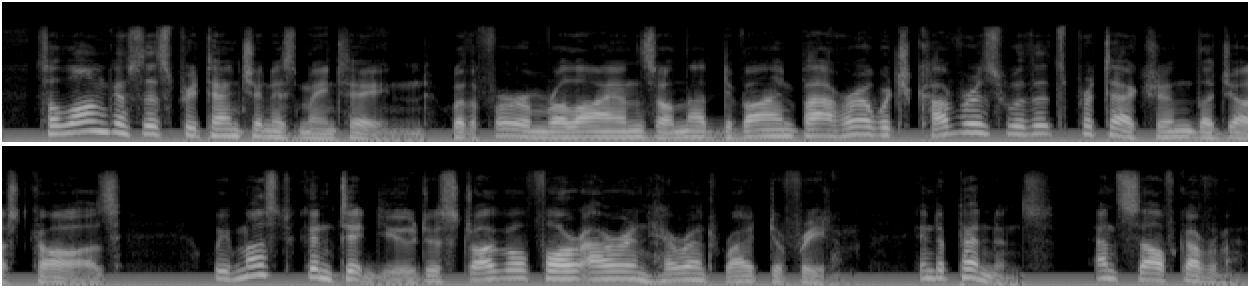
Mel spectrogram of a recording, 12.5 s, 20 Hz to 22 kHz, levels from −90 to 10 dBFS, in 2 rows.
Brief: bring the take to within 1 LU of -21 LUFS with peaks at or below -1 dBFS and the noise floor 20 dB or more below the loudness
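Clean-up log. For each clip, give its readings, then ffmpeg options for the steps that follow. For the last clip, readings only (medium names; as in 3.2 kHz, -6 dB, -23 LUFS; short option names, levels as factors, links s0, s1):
hum 50 Hz; highest harmonic 250 Hz; hum level -39 dBFS; loudness -29.5 LUFS; peak level -11.5 dBFS; loudness target -21.0 LUFS
-> -af "bandreject=f=50:t=h:w=4,bandreject=f=100:t=h:w=4,bandreject=f=150:t=h:w=4,bandreject=f=200:t=h:w=4,bandreject=f=250:t=h:w=4"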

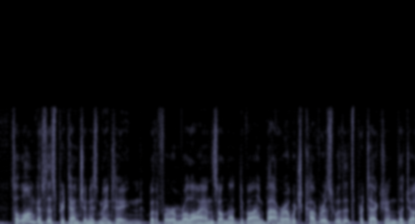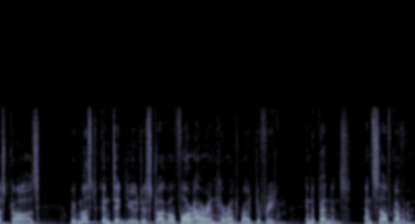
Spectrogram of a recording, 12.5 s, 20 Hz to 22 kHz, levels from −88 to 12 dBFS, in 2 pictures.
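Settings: hum not found; loudness -30.0 LUFS; peak level -11.5 dBFS; loudness target -21.0 LUFS
-> -af "volume=2.82"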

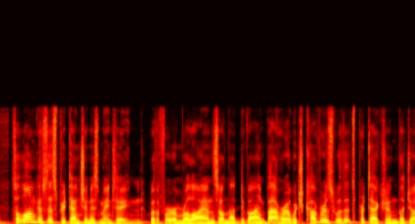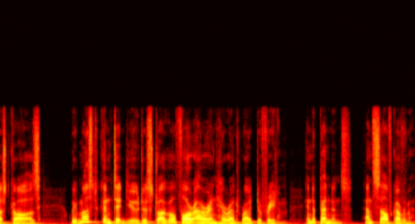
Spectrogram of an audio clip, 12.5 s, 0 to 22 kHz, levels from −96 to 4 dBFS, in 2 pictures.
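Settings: loudness -21.0 LUFS; peak level -2.5 dBFS; noise floor -49 dBFS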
